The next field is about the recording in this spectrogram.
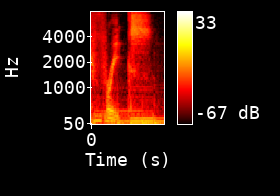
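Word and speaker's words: Freecss: be German anyway also kind of fitting that it's pronounced freaks because that's what he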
